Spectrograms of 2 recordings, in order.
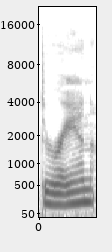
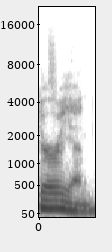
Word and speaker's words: durian: I think it's called Duran I'm probably pronounced durian durian there you go and very very sulfuric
